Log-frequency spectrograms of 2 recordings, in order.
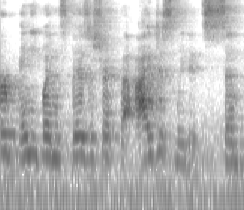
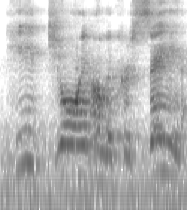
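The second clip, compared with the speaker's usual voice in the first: ordinary talk, nothing marked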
